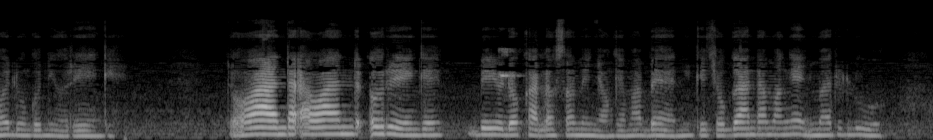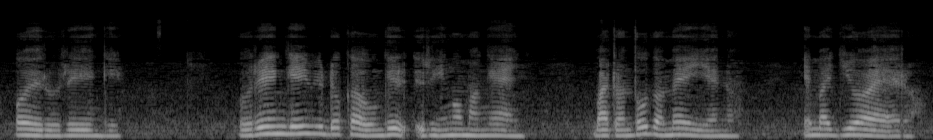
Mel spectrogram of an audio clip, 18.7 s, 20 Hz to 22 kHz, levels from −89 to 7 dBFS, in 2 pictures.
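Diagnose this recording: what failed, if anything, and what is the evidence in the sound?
The treble of the speech sounds bright but synthetic for the whole clip: s sounds come out gritty and lisping, with a metallic sheen over the upper band, and nothing at all is present above about 12.3 kHz. This is likely HE-AAC compression at the codec stage. The encoder kept only the lower spectrum and regenerated the top by copying lower bands upward under a coarse envelope, so harmonics misalign across the crossover. The damage is plainly audible and fits a very low bitrate, around 16 kbps.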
